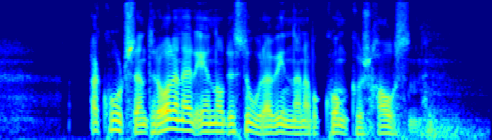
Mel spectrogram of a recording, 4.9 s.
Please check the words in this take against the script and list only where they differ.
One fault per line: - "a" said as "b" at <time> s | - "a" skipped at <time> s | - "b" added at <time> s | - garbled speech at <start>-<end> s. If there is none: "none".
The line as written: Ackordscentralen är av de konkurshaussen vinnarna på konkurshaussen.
- "en" added at 2.0 s
- "konkurshaussen" said as "stora" at 2.4 s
